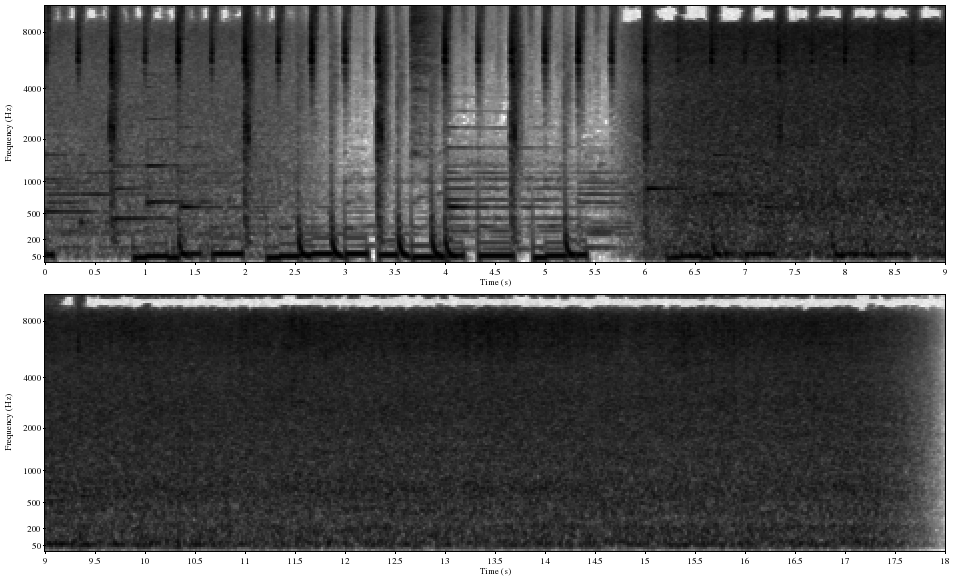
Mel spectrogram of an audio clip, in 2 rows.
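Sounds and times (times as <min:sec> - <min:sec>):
steady rushing noise: 0:05.7 - 0:18.0.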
